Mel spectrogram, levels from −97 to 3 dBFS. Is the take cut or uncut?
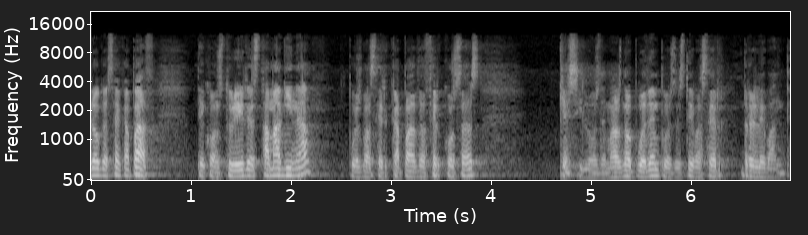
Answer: cut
